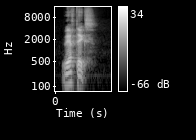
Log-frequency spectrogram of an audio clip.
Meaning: vertex
- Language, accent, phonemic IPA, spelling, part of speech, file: French, France, /vɛʁ.tɛks/, vertex, noun, LL-Q150 (fra)-vertex.wav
